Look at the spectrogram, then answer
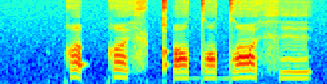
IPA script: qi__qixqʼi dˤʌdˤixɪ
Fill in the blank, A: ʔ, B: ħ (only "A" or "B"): A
